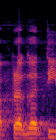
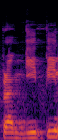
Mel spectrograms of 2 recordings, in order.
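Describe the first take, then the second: First: प्रगति said as "pragati", short a after g; correct middle vowel. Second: प्रगति said as "pragiti", i after g; wrong middle vowel. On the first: Teacher giving the correction, प्रगति said as "pragati". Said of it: "प्रगति होता है". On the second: Teacher showing the mistake, प्रगति said as "pragiti". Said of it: "प्रगति नहीं होता". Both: Shown as a demonstration.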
